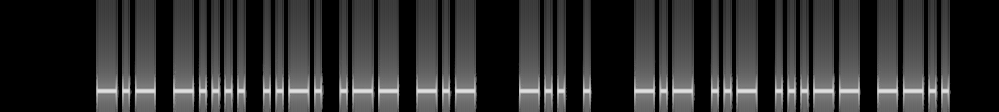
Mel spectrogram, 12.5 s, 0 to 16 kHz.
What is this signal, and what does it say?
Morse code, heard as a keyed tone, about 15 wpm, 700 Hz. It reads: K6FWK DE KU3Z
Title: USA Callsign DE Callsign 15wpm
